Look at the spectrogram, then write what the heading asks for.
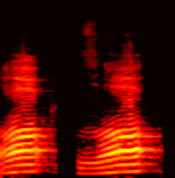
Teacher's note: ত জ এই হরফটিও 1 আলিফ পরিমাণ লম্বা হবে, জিহ্বার আগা উপরের দাঁতের আগায় লাগবে, নরম হবে, মোটা হবে। জ আইন কন্ট্রোলের মাঝখান থেকে চাপ দিয়ে আওয়াজটা শুরু হবে, 4 আলিফ লম্বা হবে।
